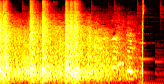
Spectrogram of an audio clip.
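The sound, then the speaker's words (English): Gunfire during fighting in Albania: several sharp shots crack out over a dense, rough roar of noise, ending with one last distinct report and a fading tail. “Here's some more fighting going on that should give you guys some horror.”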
